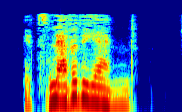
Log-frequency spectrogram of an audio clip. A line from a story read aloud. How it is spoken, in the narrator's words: she said softly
